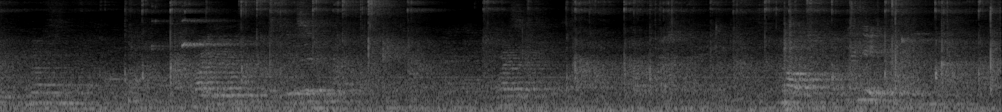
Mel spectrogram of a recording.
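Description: Table tennis balls clicking off paddles and tables in quick, irregular strokes from rallies at several tables at once, with people talking in the background.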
